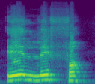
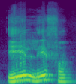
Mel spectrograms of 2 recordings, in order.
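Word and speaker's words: éléphant: E PH no francês vai ter o som de F, igual no português há 100 anos atrás. Tinha também o PH, né? Depois virou F mesmo. Mas aqui ainda se usa o PH com som de F. Elefant. Detalhe importante, a consoante aqui não é pronunciada.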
